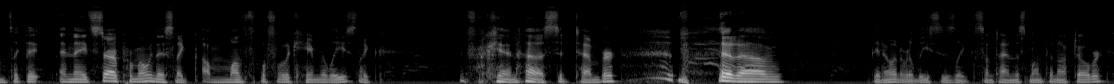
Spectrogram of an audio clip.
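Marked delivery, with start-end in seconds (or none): none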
